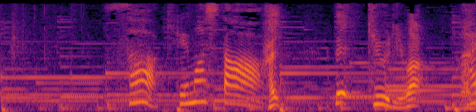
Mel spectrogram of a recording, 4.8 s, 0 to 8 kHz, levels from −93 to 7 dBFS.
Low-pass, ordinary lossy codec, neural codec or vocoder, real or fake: 7.2 kHz; MP3, 32 kbps; none; real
